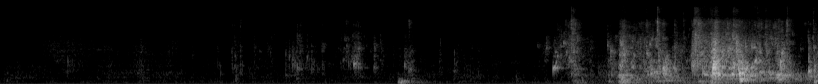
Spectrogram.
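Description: Shallow bathwater sloshing and splashing in a bathtub around a Great Dane puppy being washed by hand. Faint small splashes at first with a dull thump about four seconds in, then louder, busier splashing from about five and a half seconds in as the puppy moves about in the tub.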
